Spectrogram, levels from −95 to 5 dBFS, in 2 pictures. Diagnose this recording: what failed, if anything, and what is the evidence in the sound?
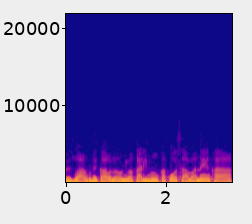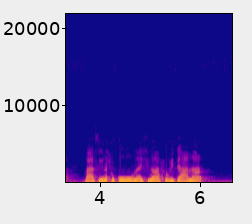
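Damaged data in a compressed stream at 0.42 to 0.47 s, just before "dekae naole wakarimu ukakosa", and 4.09 to 4.14 s: corrupt codec frames make the decoder lose sync, producing brief glitches.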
